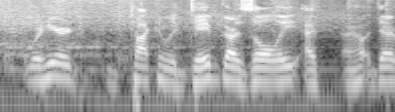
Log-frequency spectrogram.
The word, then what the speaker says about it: Garzoli: We're here talking with Dave Garzoli. Did I pronounce that right, Dave? Yeah. Okay, Dave Garzoli.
